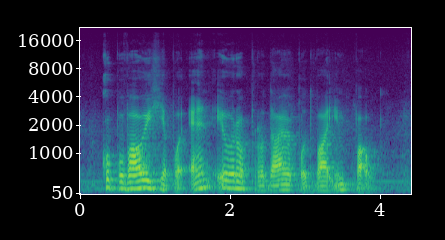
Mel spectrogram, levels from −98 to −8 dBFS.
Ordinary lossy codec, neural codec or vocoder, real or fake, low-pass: none; none; real; 19.8 kHz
